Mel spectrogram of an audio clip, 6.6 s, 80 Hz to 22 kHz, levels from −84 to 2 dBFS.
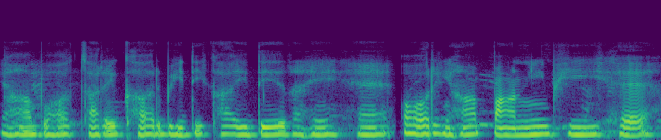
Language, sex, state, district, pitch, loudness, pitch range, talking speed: Hindi, female, Jharkhand, Deoghar, 185 Hz, -16 LUFS, 180-195 Hz, 125 wpm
